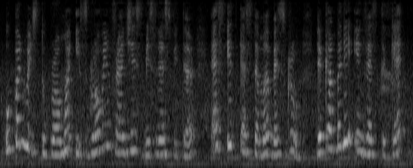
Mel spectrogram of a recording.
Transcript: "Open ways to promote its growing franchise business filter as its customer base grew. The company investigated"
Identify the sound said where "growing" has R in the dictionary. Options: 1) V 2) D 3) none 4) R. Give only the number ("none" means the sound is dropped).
4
